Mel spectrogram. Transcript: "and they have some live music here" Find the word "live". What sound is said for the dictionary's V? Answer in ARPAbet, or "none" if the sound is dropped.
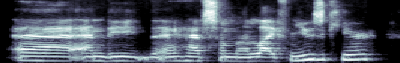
F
